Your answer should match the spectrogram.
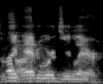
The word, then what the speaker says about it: Clyde Edwards-Helaire: Clyde Edwards-Helaire, yeah.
